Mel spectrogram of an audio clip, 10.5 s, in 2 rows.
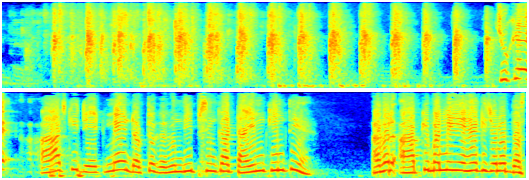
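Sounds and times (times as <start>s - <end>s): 
audience clapping: 0.0s - 5.2s
speech: 5.0s - 8.4s, 9.0s - 10.4s.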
